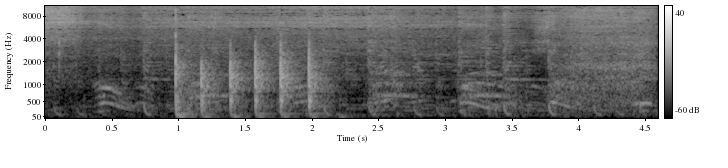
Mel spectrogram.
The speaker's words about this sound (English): Knock on wood. Or knock on... Here. That's the wood.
